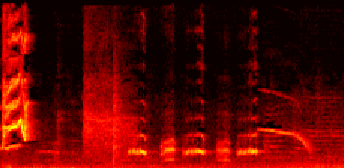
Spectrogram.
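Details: Oriental magpie-robin (kacer) in a training recording of rich filler song: a harsh buzzy burst, then a noisy rasp and a run of short whistled notes, ending in a long falling whistle.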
